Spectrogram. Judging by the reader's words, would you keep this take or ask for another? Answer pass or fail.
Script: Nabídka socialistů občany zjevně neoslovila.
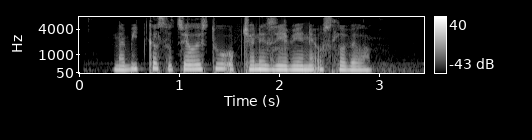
pass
